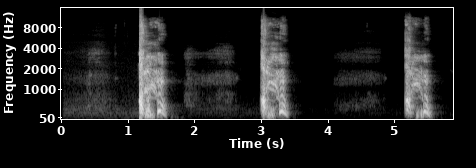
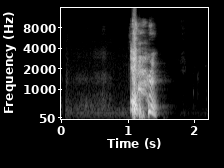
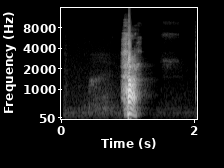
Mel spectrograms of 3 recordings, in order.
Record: {
  "three_cough_length": "5.9 s",
  "three_cough_amplitude": 32768,
  "three_cough_signal_mean_std_ratio": 0.31,
  "cough_length": "2.2 s",
  "cough_amplitude": 32768,
  "cough_signal_mean_std_ratio": 0.28,
  "exhalation_length": "2.0 s",
  "exhalation_amplitude": 32768,
  "exhalation_signal_mean_std_ratio": 0.21,
  "survey_phase": "beta (2021-08-13 to 2022-03-07)",
  "age": "45-64",
  "gender": "Male",
  "wearing_mask": "No",
  "symptom_none": true,
  "smoker_status": "Ex-smoker",
  "respiratory_condition_asthma": false,
  "respiratory_condition_other": false,
  "recruitment_source": "REACT",
  "submission_delay": "1 day",
  "covid_test_result": "Negative",
  "covid_test_method": "RT-qPCR",
  "influenza_a_test_result": "Unknown/Void",
  "influenza_b_test_result": "Unknown/Void"
}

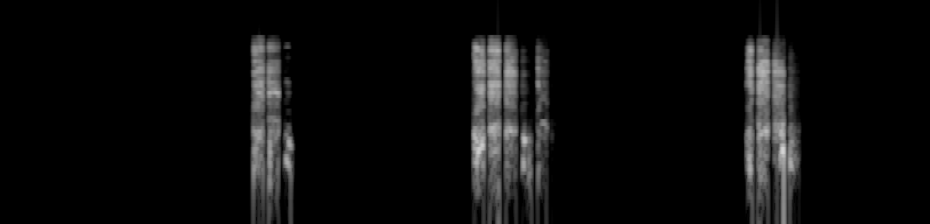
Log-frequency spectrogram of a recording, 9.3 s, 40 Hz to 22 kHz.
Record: {
  "three_cough_length": "9.3 s",
  "three_cough_amplitude": 24715,
  "three_cough_signal_mean_std_ratio": 0.24,
  "survey_phase": "beta (2021-08-13 to 2022-03-07)",
  "age": "45-64",
  "gender": "Female",
  "wearing_mask": "No",
  "symptom_cough_any": true,
  "symptom_new_continuous_cough": true,
  "symptom_runny_or_blocked_nose": true,
  "symptom_shortness_of_breath": true,
  "symptom_sore_throat": true,
  "symptom_fatigue": true,
  "symptom_headache": true,
  "symptom_change_to_sense_of_smell_or_taste": true,
  "symptom_loss_of_taste": true,
  "symptom_onset": "5 days",
  "smoker_status": "Never smoked",
  "respiratory_condition_asthma": false,
  "respiratory_condition_other": false,
  "recruitment_source": "Test and Trace",
  "submission_delay": "1 day",
  "covid_test_result": "Positive",
  "covid_test_method": "RT-qPCR",
  "covid_ct_value": 22.3,
  "covid_ct_gene": "ORF1ab gene",
  "covid_ct_mean": 23.3,
  "covid_viral_load": "23000 copies/ml",
  "covid_viral_load_category": "Low viral load (10K-1M copies/ml)"
}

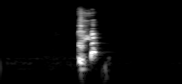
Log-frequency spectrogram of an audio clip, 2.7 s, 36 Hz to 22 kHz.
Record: {
  "cough_length": "2.7 s",
  "cough_amplitude": 23878,
  "cough_signal_mean_std_ratio": 0.24,
  "survey_phase": "beta (2021-08-13 to 2022-03-07)",
  "age": "45-64",
  "gender": "Female",
  "wearing_mask": "No",
  "symptom_none": true,
  "smoker_status": "Ex-smoker",
  "respiratory_condition_asthma": false,
  "respiratory_condition_other": false,
  "recruitment_source": "Test and Trace",
  "submission_delay": "4 days",
  "covid_test_result": "Negative",
  "covid_test_method": "RT-qPCR"
}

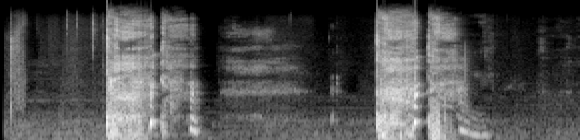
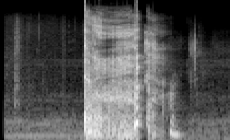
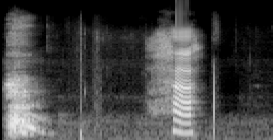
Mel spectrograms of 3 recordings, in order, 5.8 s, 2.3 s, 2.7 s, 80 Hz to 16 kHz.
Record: {
  "three_cough_length": "5.8 s",
  "three_cough_amplitude": 32768,
  "three_cough_signal_mean_std_ratio": 0.38,
  "cough_length": "2.3 s",
  "cough_amplitude": 32768,
  "cough_signal_mean_std_ratio": 0.4,
  "exhalation_length": "2.7 s",
  "exhalation_amplitude": 32068,
  "exhalation_signal_mean_std_ratio": 0.39,
  "survey_phase": "beta (2021-08-13 to 2022-03-07)",
  "age": "18-44",
  "gender": "Female",
  "wearing_mask": "No",
  "symptom_cough_any": true,
  "symptom_new_continuous_cough": true,
  "symptom_sore_throat": true,
  "symptom_abdominal_pain": true,
  "symptom_fatigue": true,
  "symptom_headache": true,
  "symptom_other": true,
  "symptom_onset": "3 days",
  "smoker_status": "Never smoked",
  "respiratory_condition_asthma": false,
  "respiratory_condition_other": false,
  "recruitment_source": "Test and Trace",
  "submission_delay": "2 days",
  "covid_test_result": "Positive",
  "covid_test_method": "RT-qPCR",
  "covid_ct_value": 29.7,
  "covid_ct_gene": "ORF1ab gene",
  "covid_ct_mean": 30.4,
  "covid_viral_load": "110 copies/ml",
  "covid_viral_load_category": "Minimal viral load (< 10K copies/ml)"
}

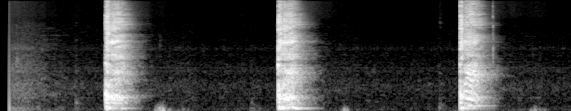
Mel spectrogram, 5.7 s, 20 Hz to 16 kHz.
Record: {
  "three_cough_length": "5.7 s",
  "three_cough_amplitude": 32768,
  "three_cough_signal_mean_std_ratio": 0.27,
  "survey_phase": "alpha (2021-03-01 to 2021-08-12)",
  "age": "18-44",
  "gender": "Male",
  "wearing_mask": "No",
  "symptom_fatigue": true,
  "smoker_status": "Current smoker (e-cigarettes or vapes only)",
  "respiratory_condition_asthma": false,
  "respiratory_condition_other": false,
  "recruitment_source": "Test and Trace",
  "submission_delay": "1 day",
  "covid_test_result": "Positive",
  "covid_test_method": "RT-qPCR",
  "covid_ct_value": 23.3,
  "covid_ct_gene": "ORF1ab gene",
  "covid_ct_mean": 23.9,
  "covid_viral_load": "15000 copies/ml",
  "covid_viral_load_category": "Low viral load (10K-1M copies/ml)"
}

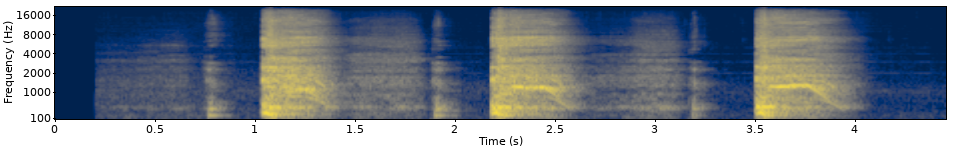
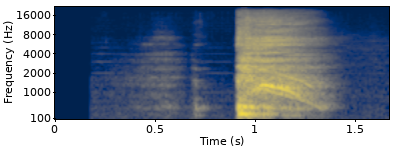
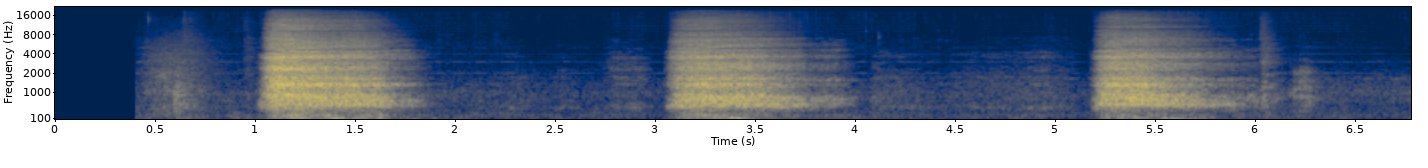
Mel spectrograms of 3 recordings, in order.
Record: {
  "three_cough_length": "4.5 s",
  "three_cough_amplitude": 32767,
  "three_cough_signal_mean_std_ratio": 0.42,
  "cough_length": "1.7 s",
  "cough_amplitude": 29994,
  "cough_signal_mean_std_ratio": 0.38,
  "exhalation_length": "6.8 s",
  "exhalation_amplitude": 18489,
  "exhalation_signal_mean_std_ratio": 0.41,
  "survey_phase": "beta (2021-08-13 to 2022-03-07)",
  "age": "18-44",
  "gender": "Male",
  "wearing_mask": "No",
  "symptom_none": true,
  "smoker_status": "Never smoked",
  "respiratory_condition_asthma": false,
  "respiratory_condition_other": false,
  "recruitment_source": "REACT",
  "submission_delay": "2 days",
  "covid_test_result": "Negative",
  "covid_test_method": "RT-qPCR",
  "influenza_a_test_result": "Negative",
  "influenza_b_test_result": "Negative"
}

